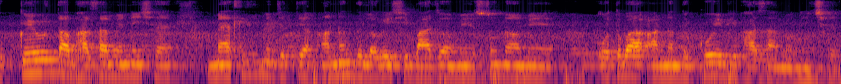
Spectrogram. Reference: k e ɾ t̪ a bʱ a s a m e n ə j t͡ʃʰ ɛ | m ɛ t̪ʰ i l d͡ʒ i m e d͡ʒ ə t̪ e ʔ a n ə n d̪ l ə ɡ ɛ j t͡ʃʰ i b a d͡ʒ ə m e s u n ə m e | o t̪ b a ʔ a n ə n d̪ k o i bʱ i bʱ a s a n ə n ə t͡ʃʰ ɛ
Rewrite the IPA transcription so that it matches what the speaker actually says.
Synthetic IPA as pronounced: k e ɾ t̪ a bʱ a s a m e n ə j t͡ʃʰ ɛ | m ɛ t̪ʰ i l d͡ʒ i m e d͡ʒ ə t̪ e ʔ a n ə n d̪ l ə ɡ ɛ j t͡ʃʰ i b a d͡ʒ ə m e s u n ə m e | o t̪ b a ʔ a n ə n d̪ k o i bʱ i bʱ a s a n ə n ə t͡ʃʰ ɛ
